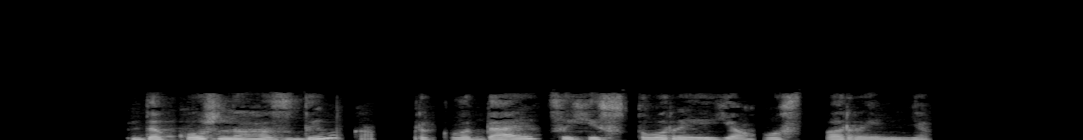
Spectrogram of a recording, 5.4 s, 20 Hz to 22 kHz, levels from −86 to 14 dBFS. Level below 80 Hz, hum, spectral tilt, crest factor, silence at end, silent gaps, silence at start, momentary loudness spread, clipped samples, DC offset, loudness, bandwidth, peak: -66 dBFS; none; -5 dB/octave; 18 dB; 0.75 s; 1.72-1.76 s, 1.88-2.06 s, 4.02-4.13 s; 0.65 s; 11 LU; under 0.1%; under 0.1%; -25 LUFS; 7.8 kHz; -8 dBFS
